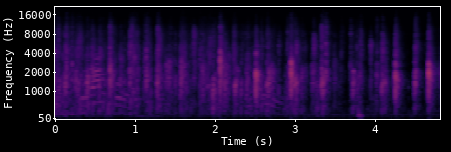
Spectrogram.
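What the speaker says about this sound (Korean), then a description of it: "우리 마가에게 박수 한번 쳐줘요." A church congregation claps during a Korean sermon, sharp uneven claps rising and falling, fairly faint and mixed with voices speaking over them.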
